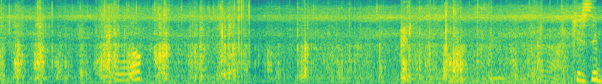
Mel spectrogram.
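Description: A knife saws and crunches through a crusty loaf of bread.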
